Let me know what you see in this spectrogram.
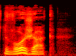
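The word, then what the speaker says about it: Dvořák: It's a agent, and it's Dvorak is his name, because that R has a hachik, as we call it, above it. – Uh-huh. – Has a little V above the R, and it's pronounced zh.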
